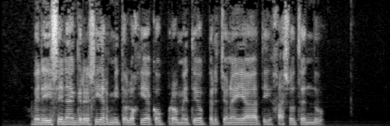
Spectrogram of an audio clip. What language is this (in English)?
Basque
